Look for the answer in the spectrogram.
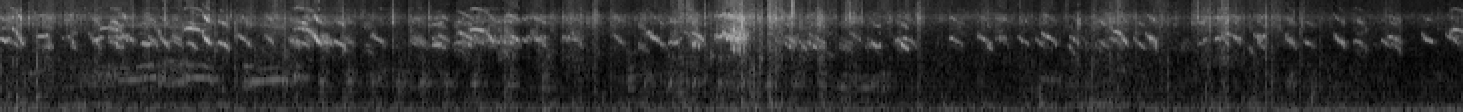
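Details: Newly hatched chicks from an incubator, four days old, of Sultan, Golden Sebright, Cochin and booted breeds, peeping in a steady stream of short high notes over a low hum.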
